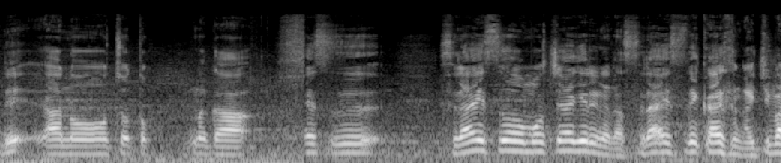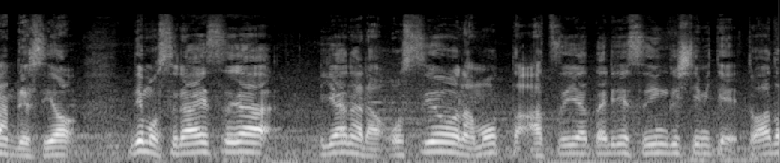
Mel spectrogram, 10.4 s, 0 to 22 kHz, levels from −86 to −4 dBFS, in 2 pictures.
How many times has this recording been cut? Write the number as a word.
one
